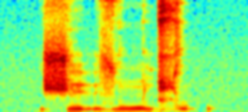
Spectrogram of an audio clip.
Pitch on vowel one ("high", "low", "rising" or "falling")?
falling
